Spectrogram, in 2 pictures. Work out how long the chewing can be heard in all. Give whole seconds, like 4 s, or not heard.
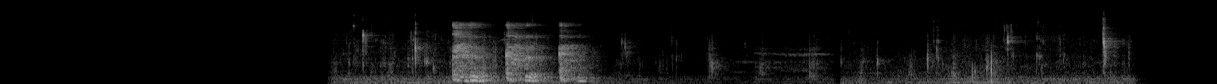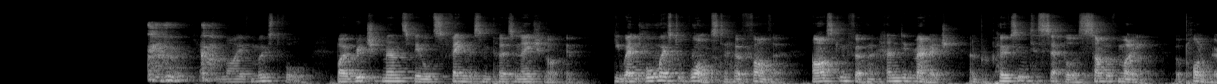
8 s.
